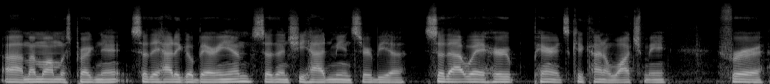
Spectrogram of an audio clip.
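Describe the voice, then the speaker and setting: Laid-back young man, flat and clear. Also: on the low side, moderate pace, no room sound. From Santa Ana, California. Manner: laid-back, fillers like "like" and "pretty trippy". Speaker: guest. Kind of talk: casual interview chat.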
